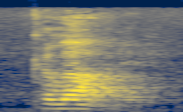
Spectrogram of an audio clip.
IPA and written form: kəˈlaɪd (collide)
